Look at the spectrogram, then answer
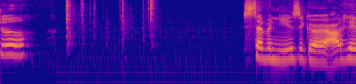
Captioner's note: clicking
